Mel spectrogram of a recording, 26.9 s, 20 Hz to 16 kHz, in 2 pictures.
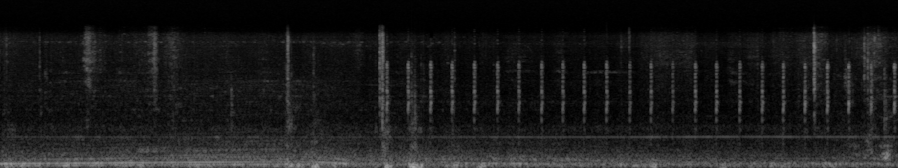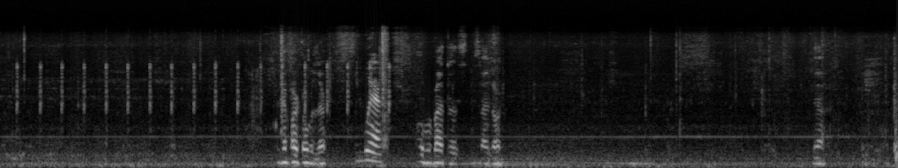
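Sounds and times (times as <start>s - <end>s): car driving rumble: 0.0s - 26.9s
turn signal ticking: 0.0s - 26.9s.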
